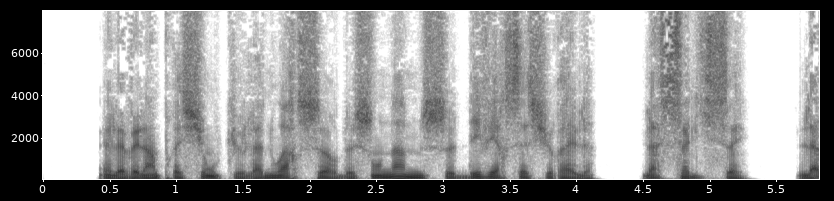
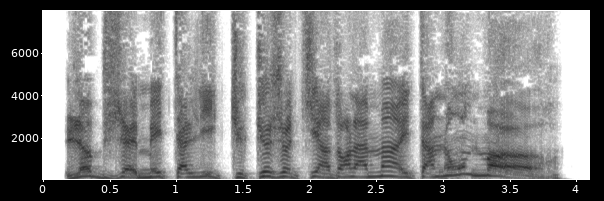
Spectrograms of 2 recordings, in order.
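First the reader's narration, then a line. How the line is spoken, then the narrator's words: Roared. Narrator (French): rugit Grokaoman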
